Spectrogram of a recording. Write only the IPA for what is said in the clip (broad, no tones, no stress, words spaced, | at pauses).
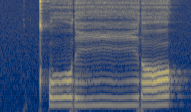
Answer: tʼoɾiːɾʌ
